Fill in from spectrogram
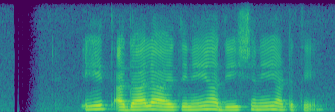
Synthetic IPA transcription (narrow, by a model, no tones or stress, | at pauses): eɦet̪ad̪aːlaːjət̪inejad̪iːʃɐneːjaʈɐt̪ḛː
